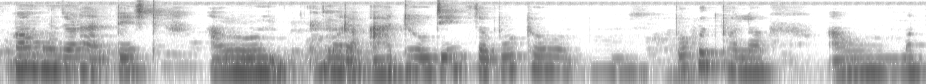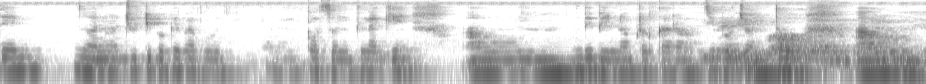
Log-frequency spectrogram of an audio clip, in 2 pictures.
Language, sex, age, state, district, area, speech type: Odia, female, 30-45, Odisha, Koraput, urban, spontaneous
